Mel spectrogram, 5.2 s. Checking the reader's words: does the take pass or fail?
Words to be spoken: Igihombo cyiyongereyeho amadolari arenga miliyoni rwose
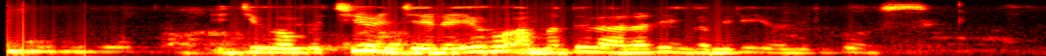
pass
